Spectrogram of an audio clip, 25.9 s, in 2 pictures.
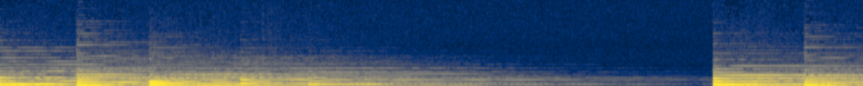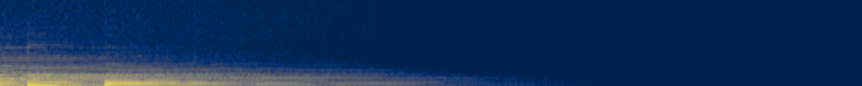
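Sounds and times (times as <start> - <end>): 
solo piano: 0.0 - 18.9.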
